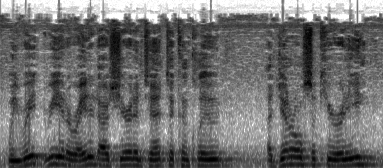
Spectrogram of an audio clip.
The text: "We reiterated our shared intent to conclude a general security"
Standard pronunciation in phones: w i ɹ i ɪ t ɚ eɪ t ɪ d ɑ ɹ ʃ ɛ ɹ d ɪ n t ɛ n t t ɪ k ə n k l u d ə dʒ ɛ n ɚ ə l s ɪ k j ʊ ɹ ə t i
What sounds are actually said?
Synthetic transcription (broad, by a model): w i ɹ i ɪ t ɚ eɪ t ɪ d ɑ ɹ ʃ ɛ ɹ d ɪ n t ɛ n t t ɪ k ə n k l u d ə dʒ ɛ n ɚ l s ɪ k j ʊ ɹ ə t i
